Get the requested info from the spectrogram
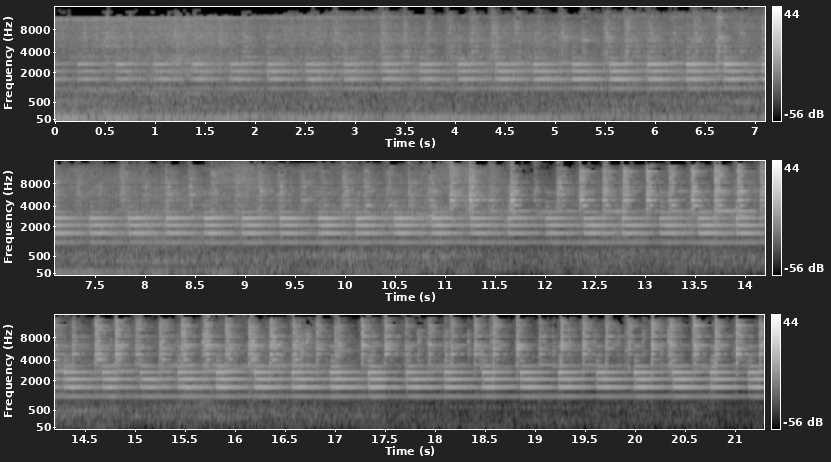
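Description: A Metrolink commuter train passing, its low rumble fading away over the first dozen seconds. A railroad crossing warning bell rings steadily throughout, its strokes standing out at about two a second once the train has gone.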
